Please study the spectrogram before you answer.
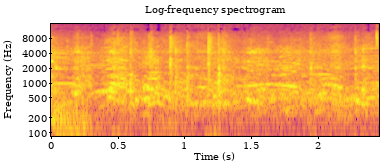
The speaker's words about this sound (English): I don't think they know that there's a net down there. it doesn't sound like it. Every time one comes back, there is screaming from the crowd.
